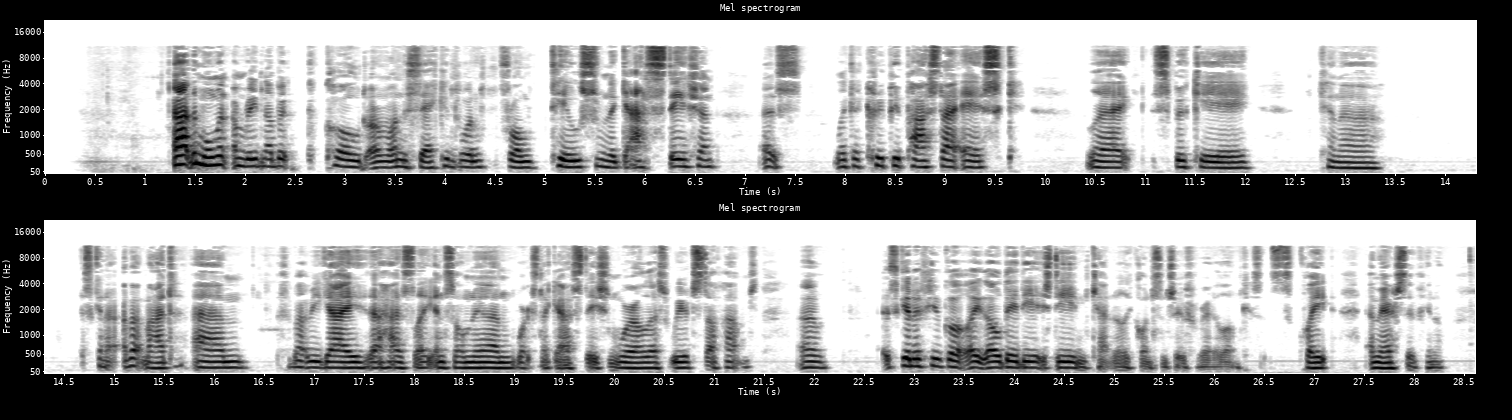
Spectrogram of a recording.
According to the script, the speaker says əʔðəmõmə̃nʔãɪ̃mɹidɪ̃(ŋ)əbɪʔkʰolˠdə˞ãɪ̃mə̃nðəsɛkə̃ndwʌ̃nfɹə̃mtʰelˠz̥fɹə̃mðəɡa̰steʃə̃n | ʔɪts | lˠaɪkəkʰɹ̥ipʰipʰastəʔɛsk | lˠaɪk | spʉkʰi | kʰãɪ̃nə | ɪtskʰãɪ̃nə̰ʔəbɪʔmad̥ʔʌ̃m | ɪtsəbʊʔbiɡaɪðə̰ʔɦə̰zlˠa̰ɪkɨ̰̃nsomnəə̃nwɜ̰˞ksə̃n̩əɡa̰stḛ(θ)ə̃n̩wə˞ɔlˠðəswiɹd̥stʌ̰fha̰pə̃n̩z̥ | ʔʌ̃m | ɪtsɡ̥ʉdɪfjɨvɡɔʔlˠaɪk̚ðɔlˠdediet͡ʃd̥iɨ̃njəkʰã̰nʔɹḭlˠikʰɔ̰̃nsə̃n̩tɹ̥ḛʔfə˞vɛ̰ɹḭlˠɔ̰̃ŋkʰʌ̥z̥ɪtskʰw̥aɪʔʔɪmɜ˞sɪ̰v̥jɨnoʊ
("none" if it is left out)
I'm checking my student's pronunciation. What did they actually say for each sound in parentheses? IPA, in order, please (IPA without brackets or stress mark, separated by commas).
ŋ, ʃ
